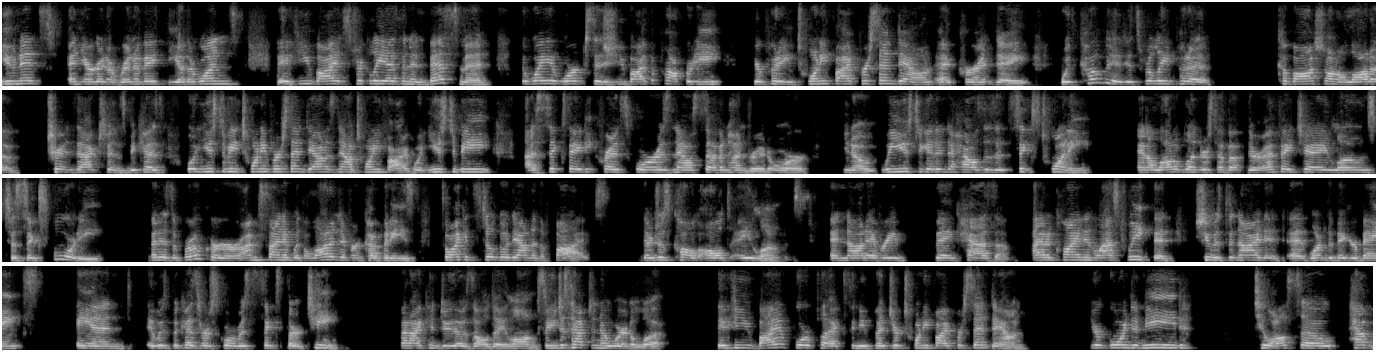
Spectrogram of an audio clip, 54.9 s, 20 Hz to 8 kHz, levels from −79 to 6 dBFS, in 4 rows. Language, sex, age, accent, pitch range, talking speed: English, female, 40-59, American, 220-255 Hz, 200 wpm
